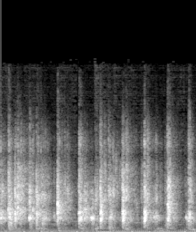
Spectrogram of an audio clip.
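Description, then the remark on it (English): A studio audience applauds: a dense, steady patter of many hands clapping at an even level throughout, with no voices over it. “If you would, ladies and gentlemen, give Mr. John Schultz a nice round of applause.”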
